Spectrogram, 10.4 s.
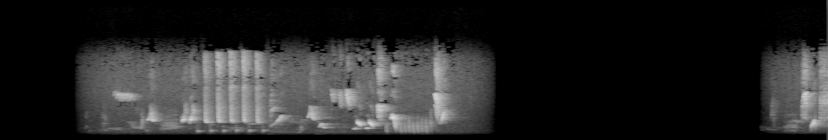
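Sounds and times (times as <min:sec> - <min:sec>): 
bird calling in rapid high chirps: 0:01.4 - 0:05.7, 0:09.6 - 0:10.3.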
